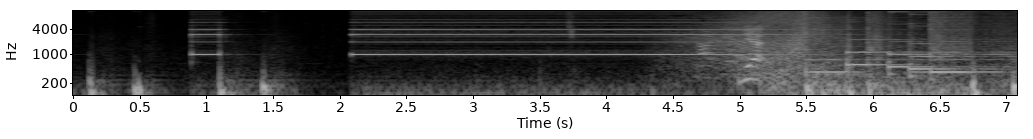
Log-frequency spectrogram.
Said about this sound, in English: Give him a little heartbeat. Yeah, do it again.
